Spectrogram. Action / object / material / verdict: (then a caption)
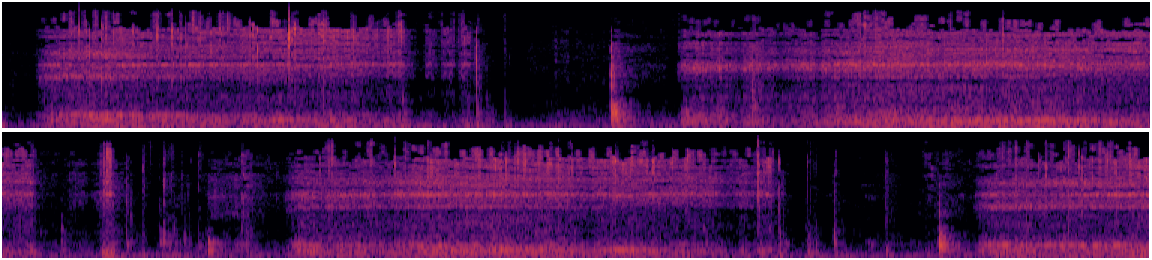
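scrape / softwood board / softwood / none. A curved steel scorp (inshave) is pulled across the grain of a flat, solid, light-coloured softwood board clamped on a workbench. It scrapes and peels off thick curled shavings with a sustained, bright rasping hiss in long strokes, broken by short quieter pauses and a few sharp clicks between passes.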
